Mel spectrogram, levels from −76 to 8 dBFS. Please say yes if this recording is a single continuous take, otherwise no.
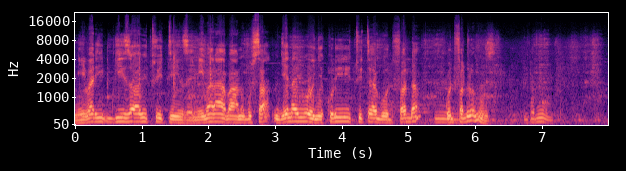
yes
